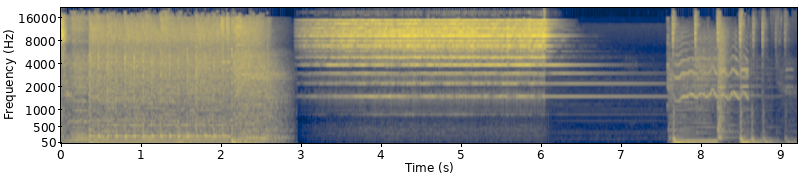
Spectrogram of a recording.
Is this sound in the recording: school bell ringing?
yes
